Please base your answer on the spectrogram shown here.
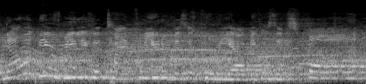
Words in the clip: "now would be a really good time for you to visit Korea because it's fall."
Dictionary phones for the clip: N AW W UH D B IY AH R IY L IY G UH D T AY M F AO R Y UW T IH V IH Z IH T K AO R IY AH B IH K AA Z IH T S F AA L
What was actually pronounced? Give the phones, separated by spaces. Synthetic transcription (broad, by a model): N AW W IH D B IY AH R IY L IY G UH D T AY M F AO R Y UW T IH V IH Z IH T K AO R IY AH B IH K AA Z IH T S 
